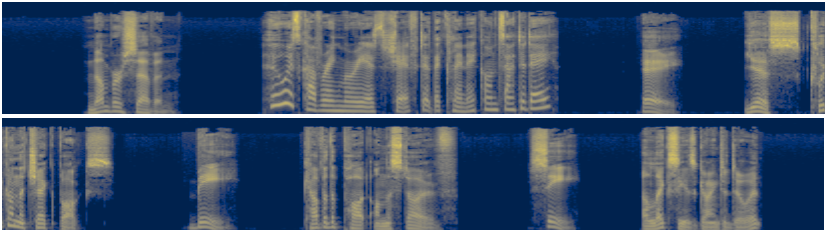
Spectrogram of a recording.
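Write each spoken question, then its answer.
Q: Who is covering Maria's shift at the clinic on Saturday?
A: C: Alexia is going to do it.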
